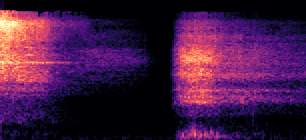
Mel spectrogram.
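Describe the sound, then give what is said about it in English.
Breathing in through the nose or mouth: a long, airy hiss that slowly fades, a brief silence, then a louder, fuller breath with a soft low rush. No talking. “And another example of inspiration is breathing in through your nose or your mouth.”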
